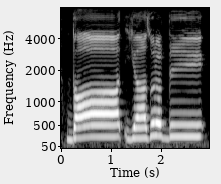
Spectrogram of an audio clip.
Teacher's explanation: داد کو زبان کے حافہ سے یعنی کہ زبان کی کروٹ اوپر داڑو کی جڑ سے لگائیں گے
